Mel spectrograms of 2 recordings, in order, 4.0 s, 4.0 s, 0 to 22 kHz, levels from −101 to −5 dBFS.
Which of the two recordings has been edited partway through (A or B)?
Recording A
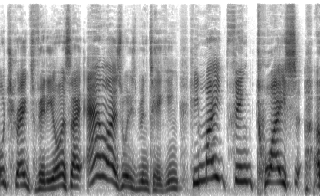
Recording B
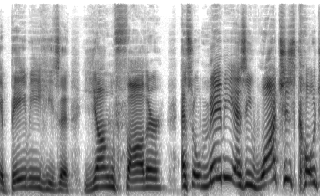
B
